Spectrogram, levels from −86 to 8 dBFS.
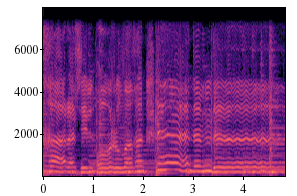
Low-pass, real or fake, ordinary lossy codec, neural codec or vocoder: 7.2 kHz; real; none; none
